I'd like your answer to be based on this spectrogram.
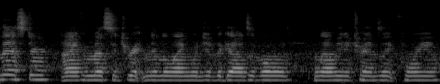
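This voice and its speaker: Someone uses a put-on character voice at middle pitch. The pace is very fast, with clear background noise. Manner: stiff, formal.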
